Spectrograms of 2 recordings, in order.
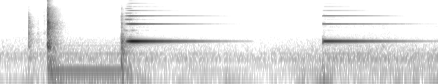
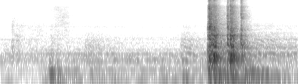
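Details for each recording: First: Stern Electronics Big Game pinball machine, first power-on in six years of ownership after head install: clear ringing chime tones spaced a second or two apart and fading; sound board works normally, attract mode running, displays checked next. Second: Stern Electronics Big Game pinball at first power-on: quiet hum then sudden sharp clacks as a pop bumper fires by itself; owner suspects the switch gap is too close and flipper vibration triggers it.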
